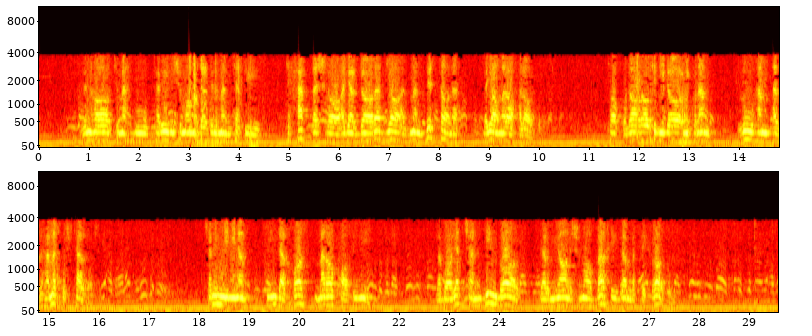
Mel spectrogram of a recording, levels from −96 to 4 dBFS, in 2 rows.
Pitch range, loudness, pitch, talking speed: 100-135 Hz, -18 LUFS, 125 Hz, 110 wpm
